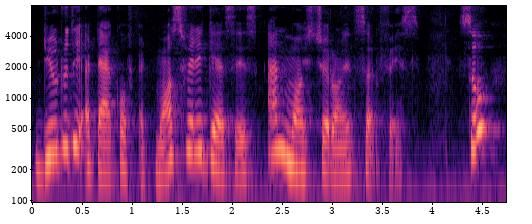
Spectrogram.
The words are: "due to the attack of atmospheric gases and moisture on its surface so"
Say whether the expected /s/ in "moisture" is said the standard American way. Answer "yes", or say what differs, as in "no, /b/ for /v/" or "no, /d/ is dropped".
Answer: yes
